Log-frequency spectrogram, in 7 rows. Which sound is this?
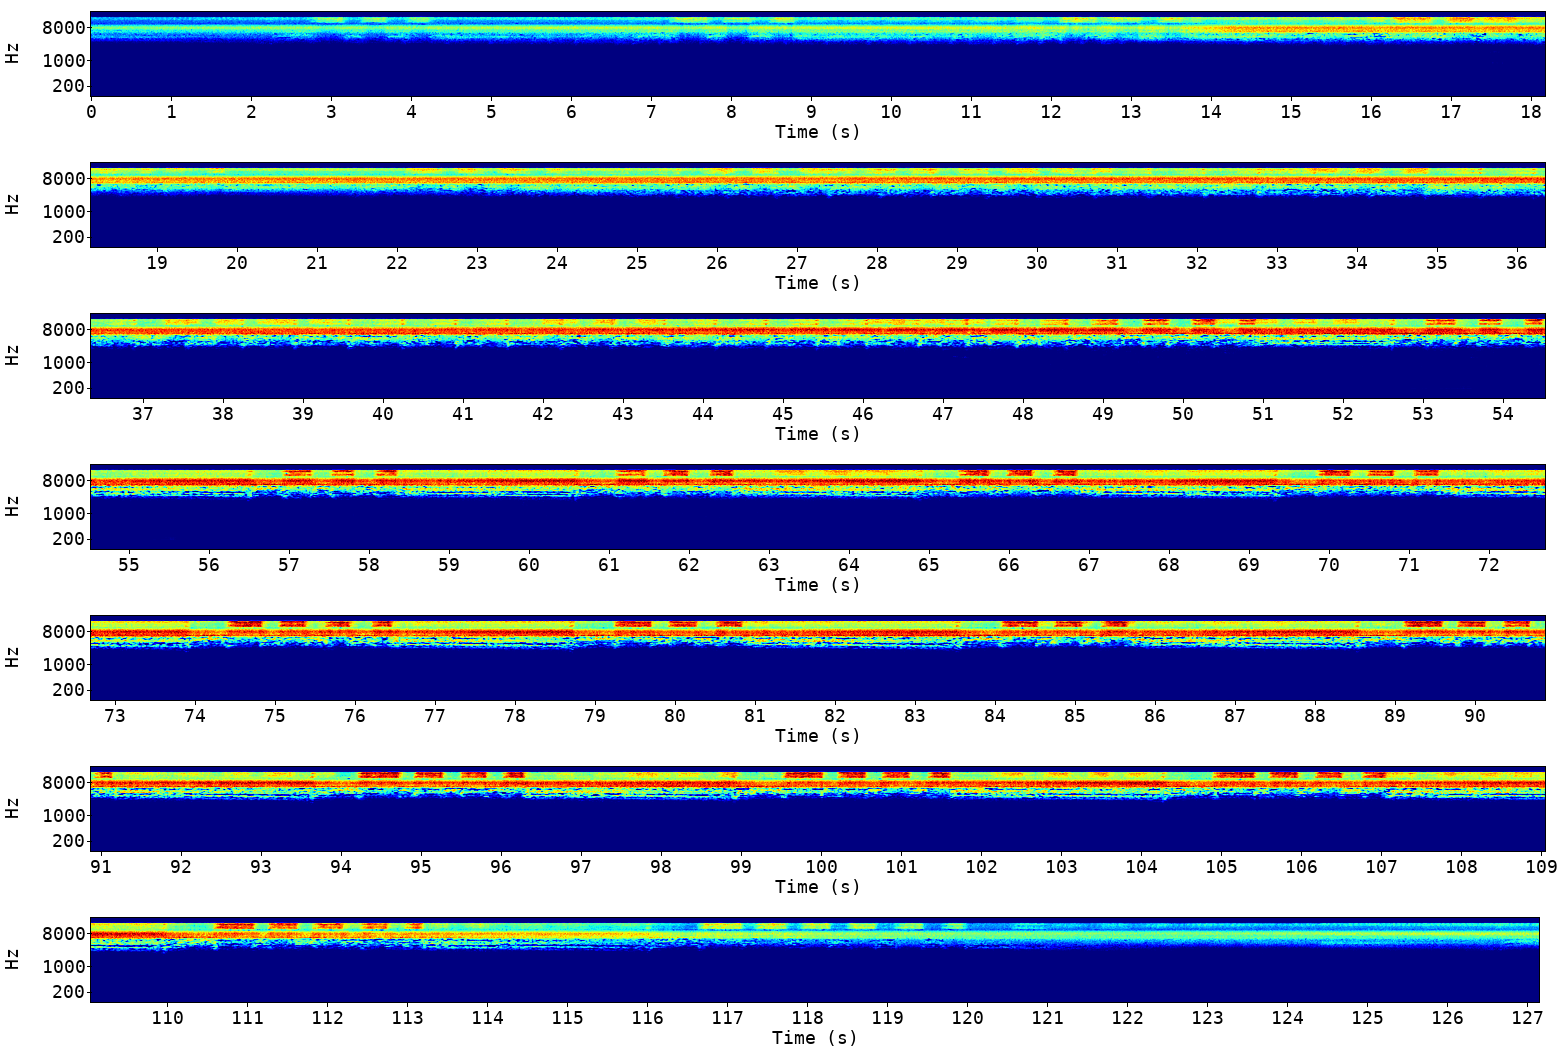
cicada mixdown
Every summer I try to record the cicadas. They are the sound of summer in Japan.
But they've be so difficult to record.
But this is my best attempt so far.
I used 2 two-channel mics and mixed everything down to stereo. The only editing I did was EQ, I took out the low end because... who needs that? lol
Enjoy!
ambience, cicada, field-recording, japan, sound, summer, tokyo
